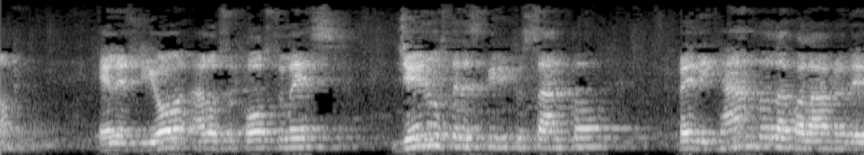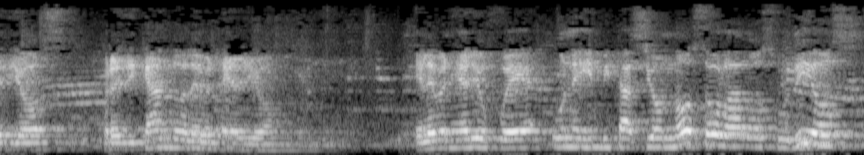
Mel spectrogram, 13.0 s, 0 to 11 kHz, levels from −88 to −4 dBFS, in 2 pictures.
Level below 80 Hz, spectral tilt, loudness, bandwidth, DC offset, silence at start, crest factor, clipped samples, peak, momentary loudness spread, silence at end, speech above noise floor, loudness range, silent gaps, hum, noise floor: -68 dBFS; -4 dB/octave; -18 LUFS; 10 kHz; under 0.1%; 0 s; 20 dB; under 0.1%; 0 dBFS; 13 LU; 0 s; 24 dB; 2 LU; none; none; -43 dBFS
